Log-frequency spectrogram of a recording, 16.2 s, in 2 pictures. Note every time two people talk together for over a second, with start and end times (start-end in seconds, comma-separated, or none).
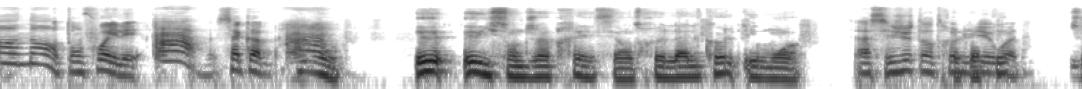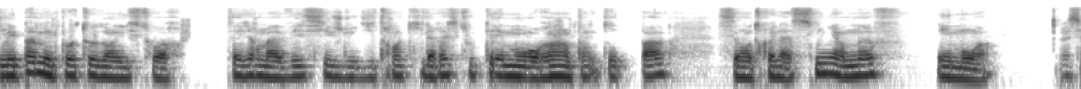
none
